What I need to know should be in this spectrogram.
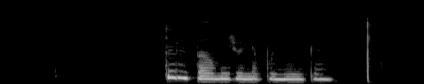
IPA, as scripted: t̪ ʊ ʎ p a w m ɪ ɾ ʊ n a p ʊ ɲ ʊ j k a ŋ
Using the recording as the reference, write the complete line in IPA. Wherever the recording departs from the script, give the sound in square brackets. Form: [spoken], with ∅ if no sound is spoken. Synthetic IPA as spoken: t̪ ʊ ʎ p a w m ɪ ɾ ʊ n a p ʊ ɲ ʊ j k a ŋ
